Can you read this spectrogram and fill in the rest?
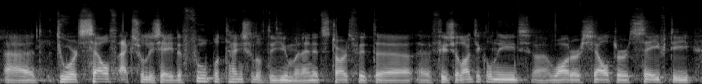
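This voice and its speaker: A man's voice: on the low side, steady tone, brisk, slight background noise. Enthusiastic, rambling man from Northern Europe. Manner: rambling, enthusiastic, frequently restarting sentences. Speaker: panelist. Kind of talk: informal conference talk.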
